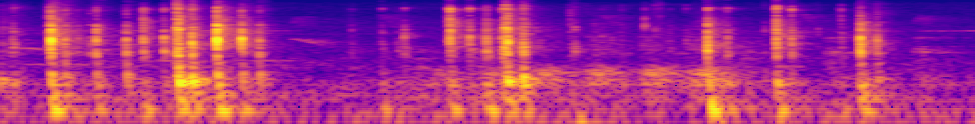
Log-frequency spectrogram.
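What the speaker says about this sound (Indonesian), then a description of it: "Kita bisa ketikkan snort min v" Quick bursts of keystrokes on a computer keyboard as a Snort command is entered, close and crisp, in short irregular clusters with pauses between them.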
